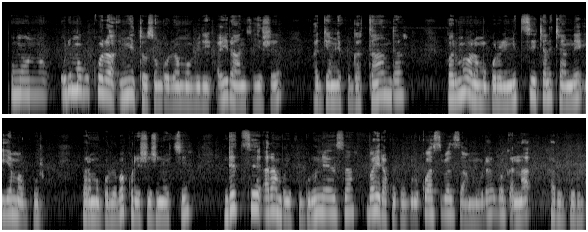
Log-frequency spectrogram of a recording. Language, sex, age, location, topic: Kinyarwanda, female, 36-49, Kigali, health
